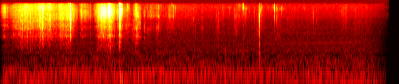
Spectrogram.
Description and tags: Cutting an Apple in pieces, with a knife.
apple, effects, foley, food, sfx, short, sound-design, sounddesign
